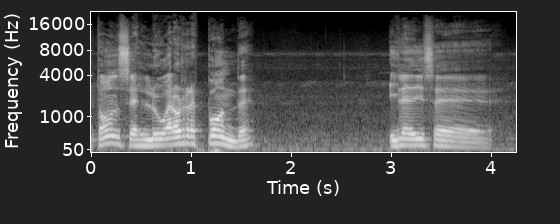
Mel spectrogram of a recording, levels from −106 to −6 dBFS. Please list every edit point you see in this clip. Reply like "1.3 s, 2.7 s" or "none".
3.1 s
